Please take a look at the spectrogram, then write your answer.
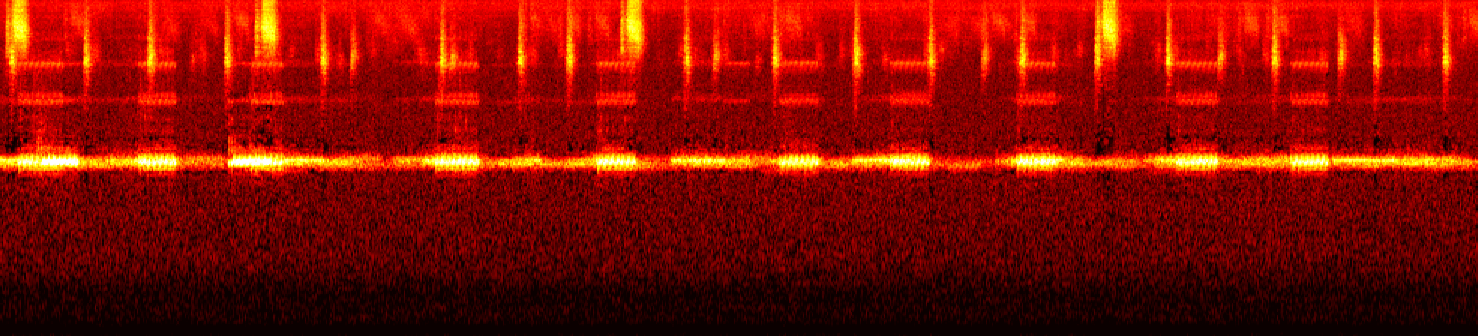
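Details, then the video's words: Night chorus of crickets in summer grass in Bulgaria, surround recording: continuous high ringing trill swelling and fading in pulses every second or two, with bright clicking chirps from several insects layered on top. "Cricket Sounds - Crickets Chirping at Night"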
